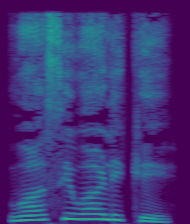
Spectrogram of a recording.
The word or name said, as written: ವಾಸಿವಾಳಿಕೆ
